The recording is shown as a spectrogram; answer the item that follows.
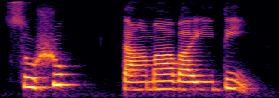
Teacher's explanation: There is a half p and a full t, and this is sh. This is called Murdanya sh. So you'll have to roll your tongue and say Sushup tamavaiti.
